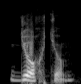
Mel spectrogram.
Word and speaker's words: дьогтю: чітко не оглушуємо їх але є 5 слів в українській мові у яких відбувається уподібнення за глухістю це легко вогко кігті нігті дьогтю у цих словах дзвінкий приголосний перед глухим уподібнюється до глухого запам'ятайте ці слова та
